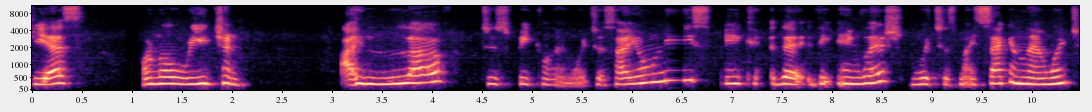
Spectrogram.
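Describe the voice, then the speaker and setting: A woman with a Spanish accent talks at a very slow pace in a high pitch with ordinary pitch variation. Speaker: embroidery teacher. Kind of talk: live stream chat.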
